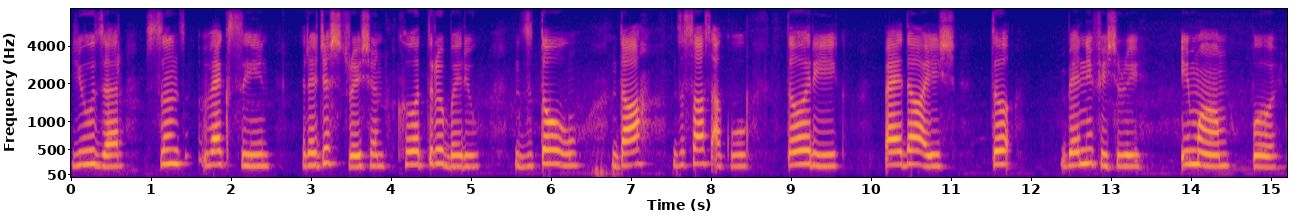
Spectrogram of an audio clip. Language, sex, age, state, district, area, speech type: Kashmiri, female, 18-30, Jammu and Kashmir, Bandipora, rural, read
